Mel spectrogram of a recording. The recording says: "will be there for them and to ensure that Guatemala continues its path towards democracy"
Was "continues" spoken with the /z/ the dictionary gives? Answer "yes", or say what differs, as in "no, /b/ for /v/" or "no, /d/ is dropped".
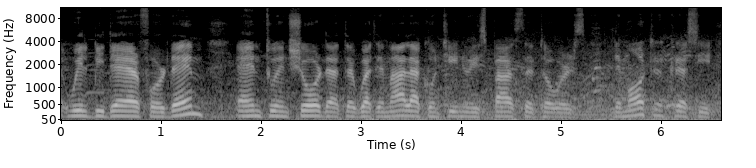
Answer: no, /z/ is dropped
